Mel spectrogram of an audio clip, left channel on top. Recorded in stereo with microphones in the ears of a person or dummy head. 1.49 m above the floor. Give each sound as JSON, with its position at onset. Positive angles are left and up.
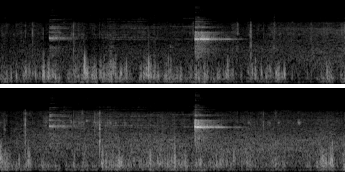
{"t": 0.5, "sound": "a clink", "side_deg": -45, "distance_m": 4.0}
